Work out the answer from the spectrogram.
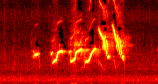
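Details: Double-collared seedeater, Tui Tui Zel Zel song for training tournament birds: one sharp whistle, then five loud looping slurred whistles in quick succession, rising and falling and growing buzzier toward the end.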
